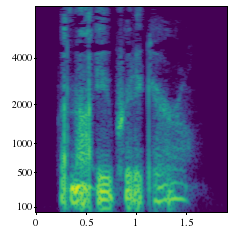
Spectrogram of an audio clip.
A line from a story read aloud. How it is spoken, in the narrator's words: he whispers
